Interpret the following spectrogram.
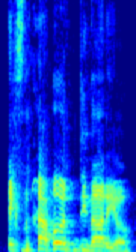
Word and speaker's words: extraordinario: No, it's on the A. Extraordinario. Because it's always on the second to last syllable, but is the ri a syllable or is the rio a syllable?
